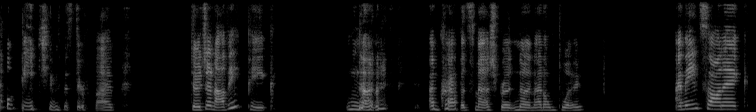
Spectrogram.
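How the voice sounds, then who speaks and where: A woman chatting casually as she hosts an art livestream, talking to her viewers in an animated, slangy, teasing way with some swearing. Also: on the high side, slow, long pauses. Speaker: livestream host and artist. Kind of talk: casual art livestream chat, reading and answering chat messages.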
